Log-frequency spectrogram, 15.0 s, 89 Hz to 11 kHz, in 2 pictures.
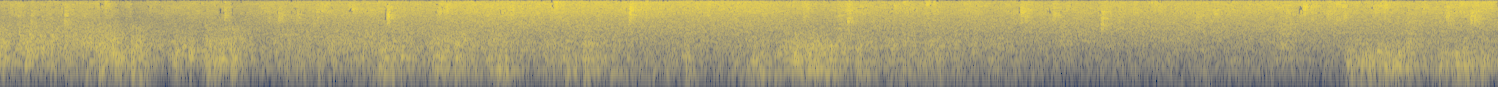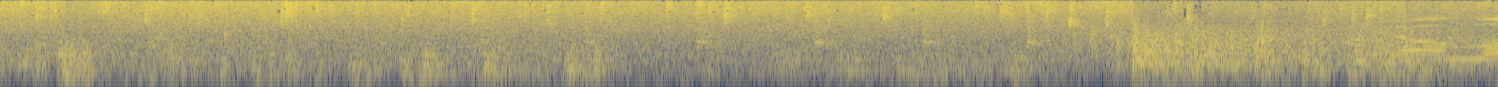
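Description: Heavy thunderstorm: steady downpour of rain, with rolls of thunder rumbling through it several times. It grows louder about 13 seconds in.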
